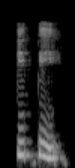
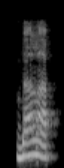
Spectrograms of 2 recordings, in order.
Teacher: P bunyi lepas jika diikuti vokal. Contohnya, pipi. · p bunyi tak lepas jika terdapat pada suku kata tertutup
